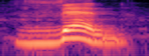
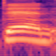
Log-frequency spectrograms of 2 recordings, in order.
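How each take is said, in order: First: It begins with a voiced th sound. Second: It begins with a d sound. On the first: "like then" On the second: "It becomes den in Singlish"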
